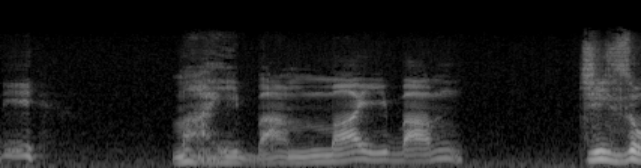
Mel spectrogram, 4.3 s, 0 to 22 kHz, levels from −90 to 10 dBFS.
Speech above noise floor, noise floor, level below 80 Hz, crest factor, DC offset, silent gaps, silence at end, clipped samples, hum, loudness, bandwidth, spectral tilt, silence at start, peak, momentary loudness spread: 30 dB; -65 dBFS; -64 dBFS; 20 dB; under 0.1%; none; 0 s; under 0.1%; none; -37 LUFS; 12 kHz; -4.5 dB/octave; 0 s; -18 dBFS; 15 LU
